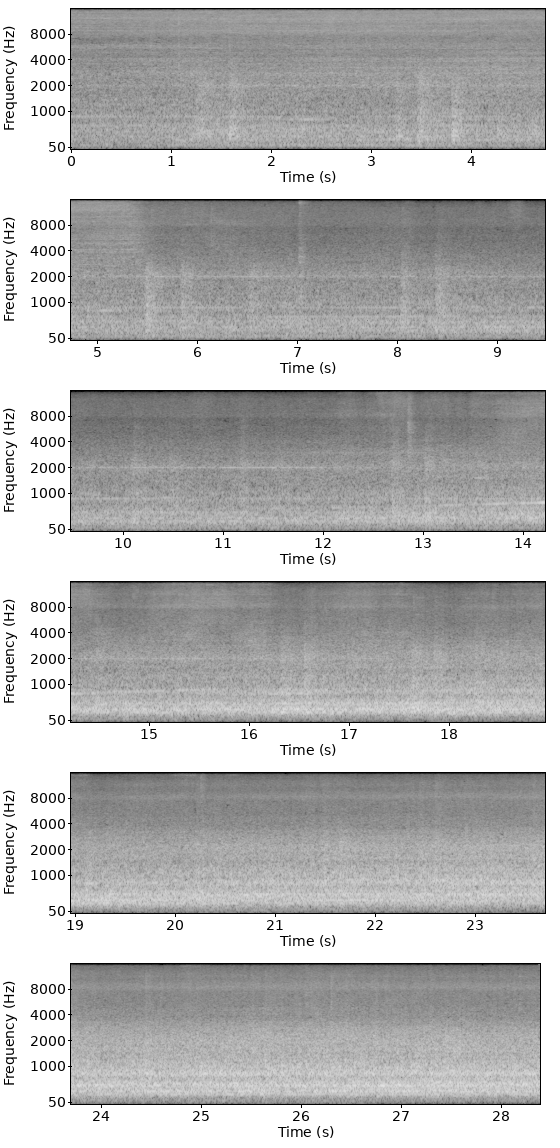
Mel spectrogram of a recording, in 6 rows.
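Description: Keihan Keishin Line 800-series electric train heard from the driving cab, running through a tunnel: a steady dense rumble of wheels on rails. A rising motor whine comes about halfway through, and the running noise grows louder over the second half.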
